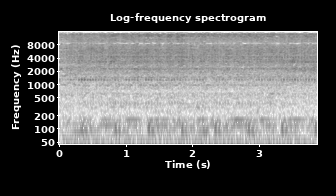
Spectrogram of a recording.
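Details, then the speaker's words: Audi A4 2.0 TSI that starts very hard, shakes in gear and won't drive, with the check engine light on. Uneven, shaky idle with a low thump about twice a second; misfire codes for cylinders 1 and 3, cylinder 3 plug black (rich). "У нас тут справа по помилкам у нас пропуски перший циліндр третій циліндр багато пропусків все більш нічого у нас немає"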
